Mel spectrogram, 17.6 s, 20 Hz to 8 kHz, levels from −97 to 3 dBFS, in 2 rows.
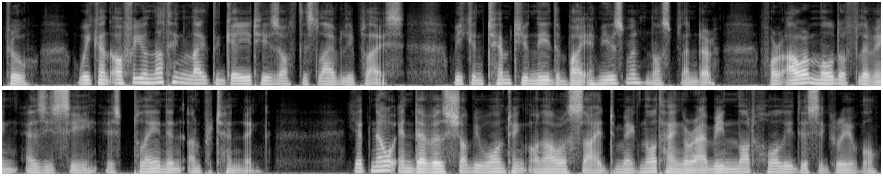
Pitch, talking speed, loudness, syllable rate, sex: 110 Hz, 175 wpm, -20 LUFS, 5.1 syllables/s, male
